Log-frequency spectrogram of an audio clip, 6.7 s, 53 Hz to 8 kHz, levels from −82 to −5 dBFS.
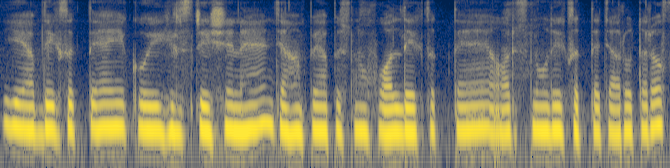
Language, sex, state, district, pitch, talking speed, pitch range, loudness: Hindi, female, Rajasthan, Jaipur, 165 Hz, 225 wpm, 160-175 Hz, -13 LUFS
